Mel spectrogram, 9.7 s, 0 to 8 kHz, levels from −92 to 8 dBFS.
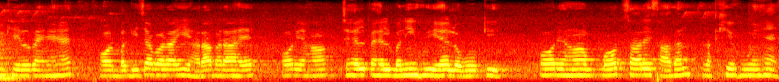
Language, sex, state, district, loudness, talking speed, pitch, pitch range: Hindi, male, Uttar Pradesh, Ghazipur, -15 LUFS, 160 wpm, 170 Hz, 165-175 Hz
